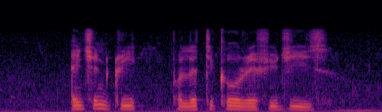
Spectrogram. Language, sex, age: English, male, 19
